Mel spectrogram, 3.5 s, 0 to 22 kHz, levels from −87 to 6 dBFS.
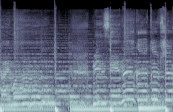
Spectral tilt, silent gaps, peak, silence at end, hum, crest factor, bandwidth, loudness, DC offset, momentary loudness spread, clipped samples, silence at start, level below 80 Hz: -5.5 dB/octave; none; 0 dBFS; 0 s; none; 12 dB; 18 kHz; -13 LUFS; under 0.1%; 3 LU; under 0.1%; 0 s; -18 dBFS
